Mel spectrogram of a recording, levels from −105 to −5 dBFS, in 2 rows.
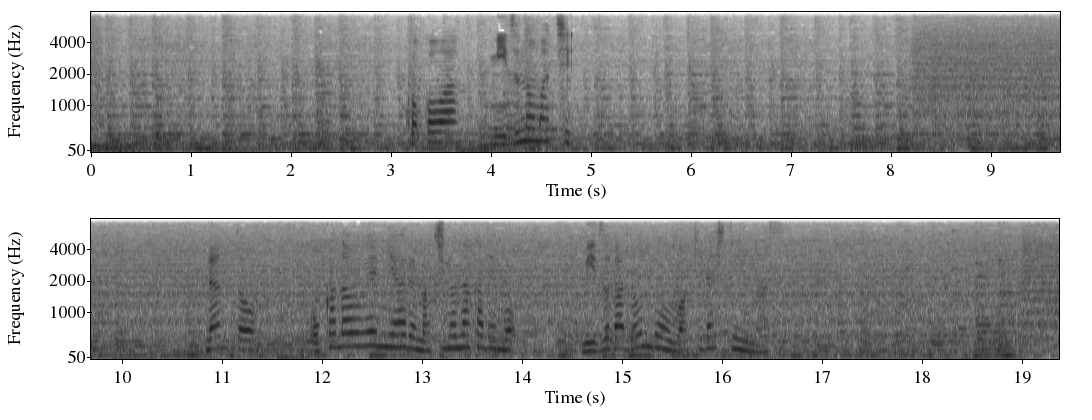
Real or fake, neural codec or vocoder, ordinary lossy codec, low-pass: real; none; none; 7.2 kHz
